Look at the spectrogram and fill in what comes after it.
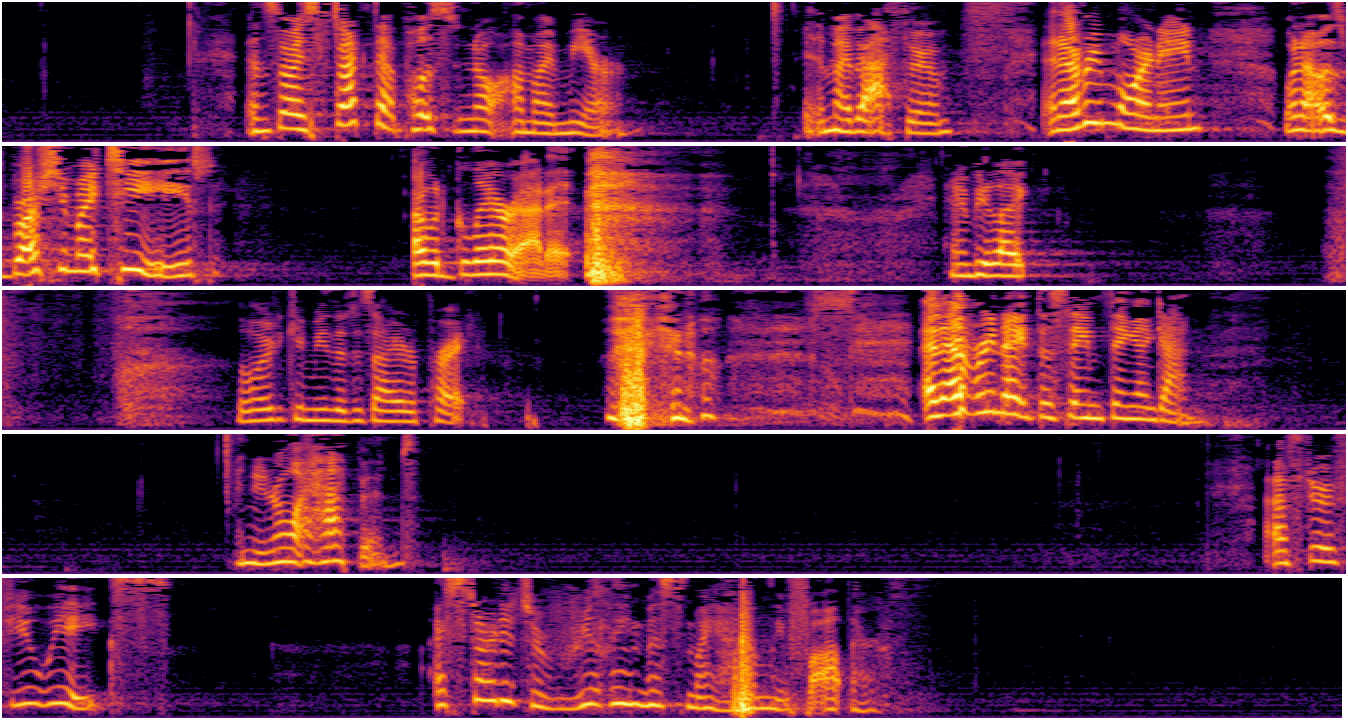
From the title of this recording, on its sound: Worship Service - Audio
